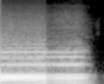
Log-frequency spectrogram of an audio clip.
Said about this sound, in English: So you guys are in your vehicle now, right? Yes, sir. Yes. And you have an air horn in that thing that you can blow right now? Yep.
